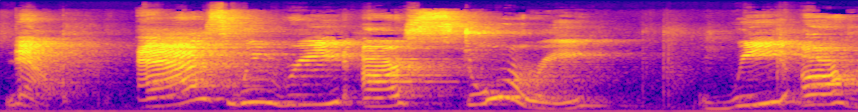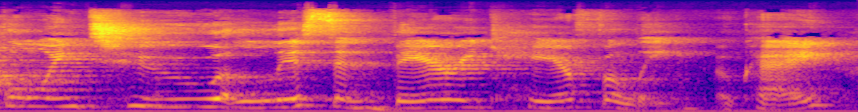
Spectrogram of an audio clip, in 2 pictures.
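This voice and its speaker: A woman's voice: high-pitched, animated, slow pace, bright, forceful tone. A woman teacher reading a picture book aloud to young children, explaining simply and asking prompting questions. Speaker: early-years teacher. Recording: echoey room with faint background hum.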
